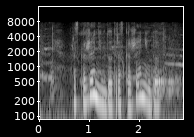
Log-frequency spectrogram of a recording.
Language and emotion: Russian, neutral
